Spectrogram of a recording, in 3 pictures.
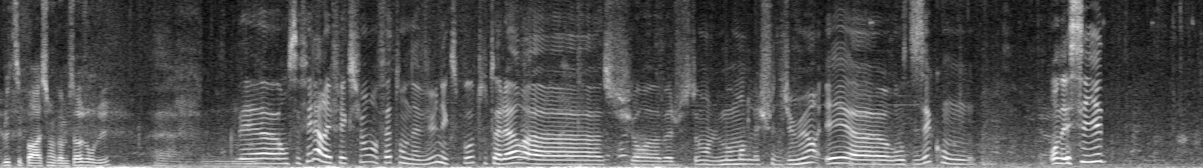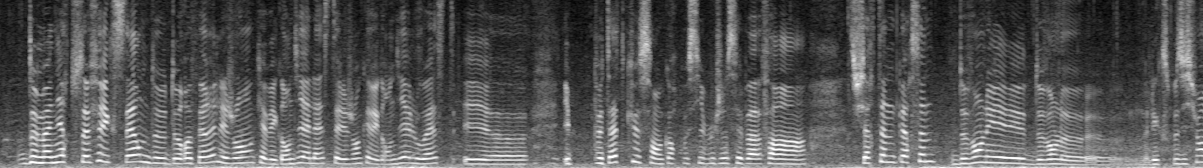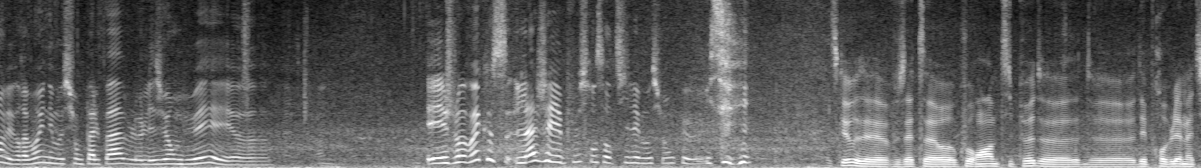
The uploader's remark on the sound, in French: Une promenade à Berlin. Nous y étions et vous partageons cette journée en immersion dans les espaces de fête et de mémoire berlinoises.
